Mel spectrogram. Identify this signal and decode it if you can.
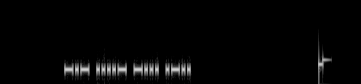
Morse code, heard as a keyed tone, about 41 wpm, 700 Hz. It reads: K4BL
